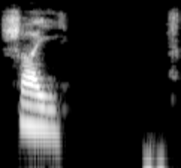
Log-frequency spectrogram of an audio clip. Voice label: "шай", Karatsjaj-Balkaars; thee-in-andere-talen

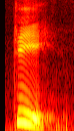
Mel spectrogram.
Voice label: "tiih", Shoshone; thee-in-andere-talen

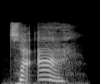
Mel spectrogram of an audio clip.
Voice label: "tsaa", Tagalog; thee-in-andere-talen

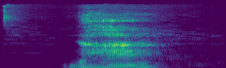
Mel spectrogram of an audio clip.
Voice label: "茶", Mindong; thee-in-andere-talen

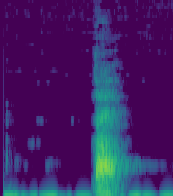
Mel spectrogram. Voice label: "tè", Ligurisch; thee-in-andere-talen

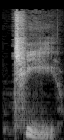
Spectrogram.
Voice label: "tea", Engels; thee-in-andere-talen

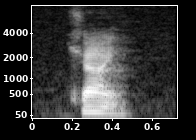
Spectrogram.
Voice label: "чай", Altaj; thee-in-andere-talen

